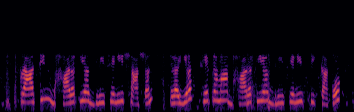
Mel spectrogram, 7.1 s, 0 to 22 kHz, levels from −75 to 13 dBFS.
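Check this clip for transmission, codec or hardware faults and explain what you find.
Two faults run through the whole clip: overdone noise removal and tandem speech coding.

The overdone noise removal lasts from start to finish. An aggressive noise suppressor has pushed any frequency band close to its noise estimate down to almost nothing, and softer parts of the speech went with it. Between phrases the background falls to near silence dotted with brief twinkling specks. On a spectrogram the gaps look blank, with isolated scattered dots, and the speech harmonics have ragged, eaten-away edges.

The tandem speech coding is also present throughout. The audio passed through a chain of G.729A at 8 kbit/s, G.723.1 at 6.3 kbit/s and G.729A again, with G.711 A-law links in between. That makes three low-rate speech coders in a row, each re-encoding the previous one's degraded output. The speech sounds rough, muffled and warbly. 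A spectrogram shows nothing above about 3.7 kHz and smeared, unsteady formants. The waveform looks coarse rather than smoothly periodic.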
